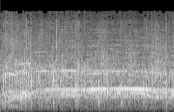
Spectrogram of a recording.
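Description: Applause and cheering from an audience at a live Christmas event, celebrating a couple. Dense, steady clapping runs loud and unbroken throughout, with scattered cheers mixed in.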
